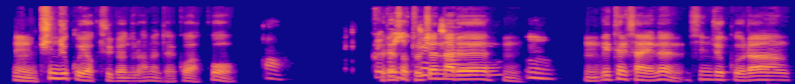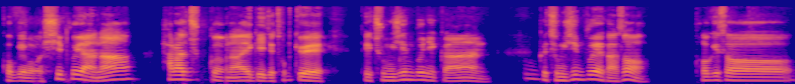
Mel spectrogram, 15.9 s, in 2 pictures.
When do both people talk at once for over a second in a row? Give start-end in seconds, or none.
3.7-5.3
